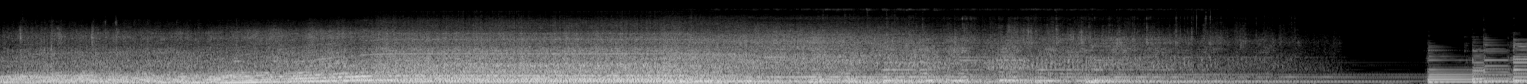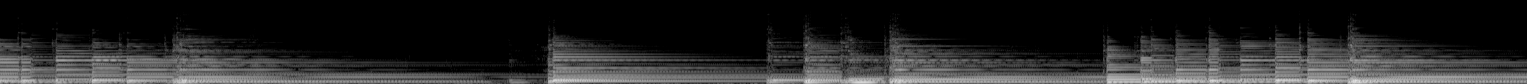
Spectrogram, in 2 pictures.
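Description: A New Holland T2420 compact tractor's engine rises in speed over the first few seconds and runs steadily with its rotary mower, then fades out about 13 seconds in. From about 14 seconds, acoustic guitar music takes over: plucked notes with two short pauses.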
